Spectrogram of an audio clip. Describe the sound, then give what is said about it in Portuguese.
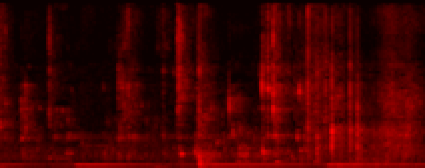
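Water trickles and splashes steadily into a glass, a soft continuous pour with a faint rising tone and small drips and clinks, with no talking. “Deixa eu beber uma aguinha e colocar mais um pouquinho aqui.”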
